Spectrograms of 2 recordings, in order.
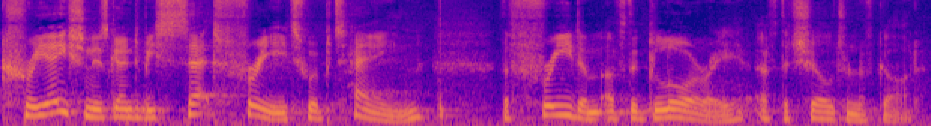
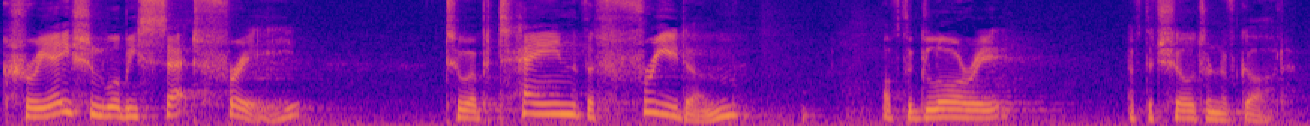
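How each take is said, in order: First: It is said at a normal pace. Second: It is said more slowly.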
